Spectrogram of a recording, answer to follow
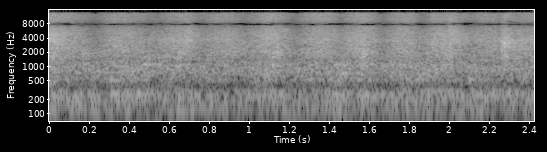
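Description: Whiteboard eraser rubbing across a whiteboard in quick back-and-forth strokes, a steady scrubbing sound.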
